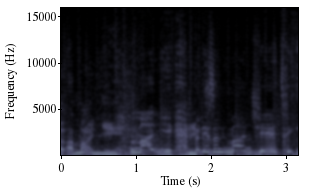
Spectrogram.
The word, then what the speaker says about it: Magni: Magni. Magni. But isn't manger to eat? Is mangiare. Okay, so close. Close. GN is ñ in Italian, Ñ. so Magni.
